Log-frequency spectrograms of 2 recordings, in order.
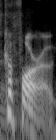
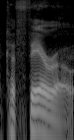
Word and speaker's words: Kafaro: It's Kafaro. You have it right. Let's go. So, yeah, they dropped a Caffero and I'm like, "Oh, shit."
